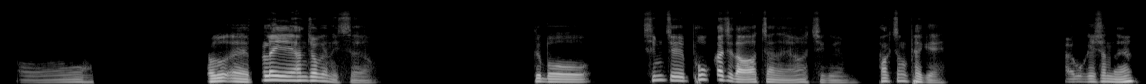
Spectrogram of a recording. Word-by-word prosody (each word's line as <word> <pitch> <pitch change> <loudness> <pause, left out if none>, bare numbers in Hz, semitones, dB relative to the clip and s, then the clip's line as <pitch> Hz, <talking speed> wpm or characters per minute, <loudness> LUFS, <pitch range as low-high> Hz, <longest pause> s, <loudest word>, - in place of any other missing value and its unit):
어. 105 +3 -13 1.1
저도 140 +2 +4
예 130 -3 +3
플레이한 195 -2 +5
적은 165 -7 +1
있어요. 95 -3 -11 1.5
그 145 - 0
뭐 120 -2 +1 0.5
심즈에 195 -2 -1
4까지 215 -5 +1
나왔잖아요 110 -3 0
지금 95 -3 -12 0.2
확장팩에. 130 - -3 1.2
알고 125 +1 -10
계셨나요? 130 0 0
120 Hz, 195 characters per minute, -24 LUFS, 105-150 Hz, 1.5 s, 플레이한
